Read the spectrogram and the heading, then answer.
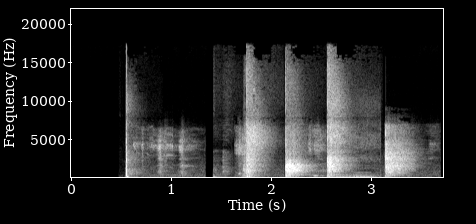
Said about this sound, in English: All right. In 3, 2, and I know this is dumb, but I'm going to clap just so I know where to edit.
